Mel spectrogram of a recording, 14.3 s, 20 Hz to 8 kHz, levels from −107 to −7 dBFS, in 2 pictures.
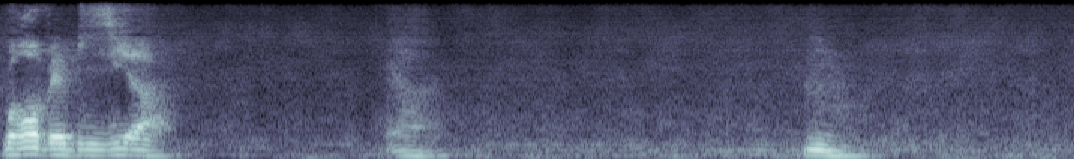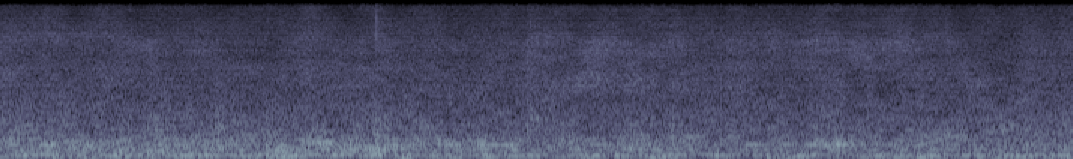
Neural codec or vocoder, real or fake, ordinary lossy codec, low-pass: codec, 44.1 kHz, 2.6 kbps, DAC; fake; none; 7.2 kHz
